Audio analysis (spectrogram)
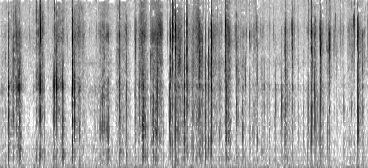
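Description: Fingertips twist and rub the white plastic screw cap on a medium plastic drink bottle with a green label, which seems to hold liquid. A dense run of quick, bright lid clicks and crinkles is heard, with short dry snaps and no lingering ring.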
